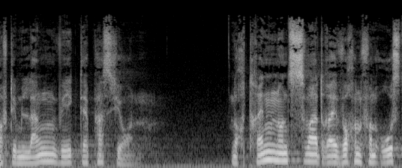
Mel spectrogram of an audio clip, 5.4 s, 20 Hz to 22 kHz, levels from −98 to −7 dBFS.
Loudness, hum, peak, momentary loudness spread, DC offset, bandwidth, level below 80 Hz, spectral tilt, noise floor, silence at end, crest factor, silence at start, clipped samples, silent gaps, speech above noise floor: -29 LUFS; none; -12 dBFS; 13 LU; under 0.1%; 16 kHz; -58 dBFS; -4.5 dB/octave; -58 dBFS; 0 s; 18 dB; 0 s; under 0.1%; none; 29 dB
